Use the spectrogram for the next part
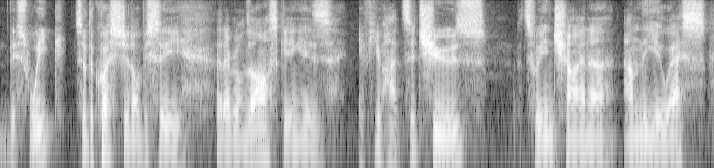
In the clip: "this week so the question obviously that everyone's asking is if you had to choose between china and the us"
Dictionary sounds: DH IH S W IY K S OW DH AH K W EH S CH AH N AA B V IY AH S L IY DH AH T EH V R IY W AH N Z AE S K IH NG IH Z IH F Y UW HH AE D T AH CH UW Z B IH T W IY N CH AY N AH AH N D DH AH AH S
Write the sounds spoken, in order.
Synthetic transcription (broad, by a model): DH IH S W IY K S OW DH AH K W EH S CH AH N AA B V IY AH S L IY DH AH T EH V R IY W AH N Z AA S K IH NG IH Z IH F Y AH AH D T AH CH UW Z B IH T W IY N CH AY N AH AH N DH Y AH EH S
